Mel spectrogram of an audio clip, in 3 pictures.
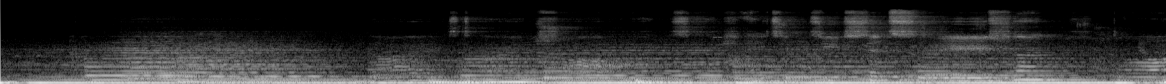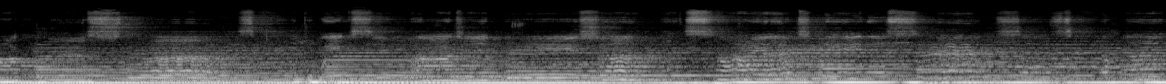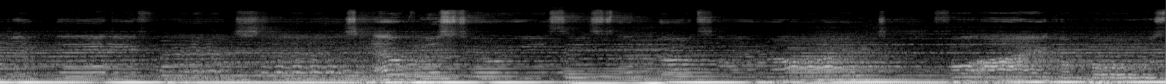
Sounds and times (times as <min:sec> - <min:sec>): Sad music: 0:00.0 - 0:34.9.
